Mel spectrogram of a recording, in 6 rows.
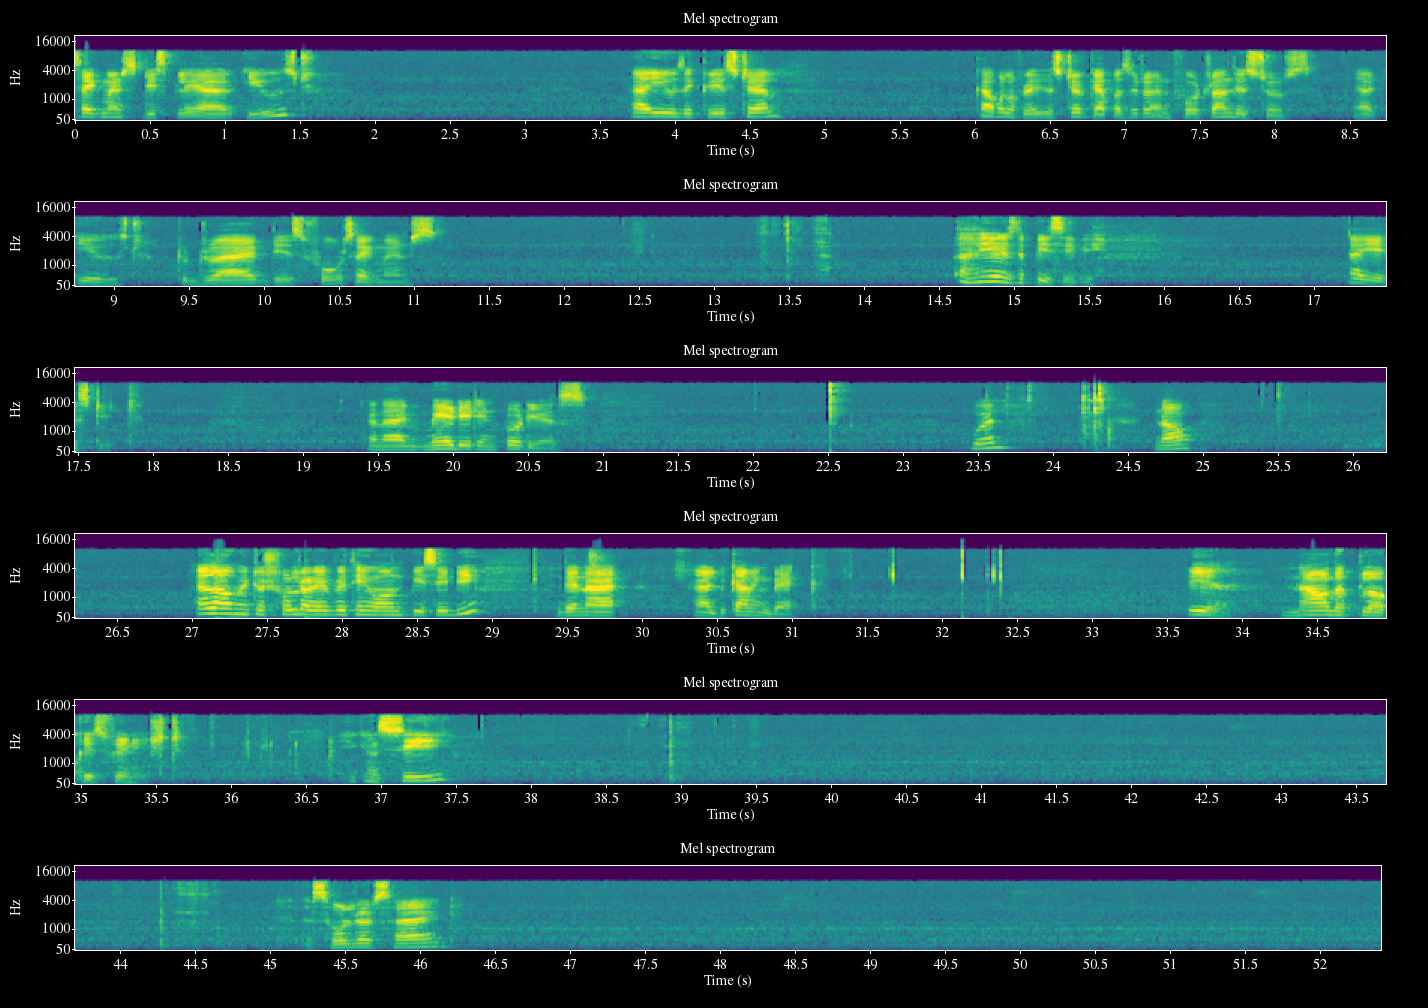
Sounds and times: Speech: 0.0 - 1.7, 3.7 - 4.9, 6.0 - 11.2, 14.6 - 15.7, 17.2 - 18.0, 19.4 - 21.0, 23.4 - 23.8, 24.7 - 25.0, 27.0 - 31.3, 33.6 - 35.8, 36.7 - 37.6, 45.1 - 46.3.

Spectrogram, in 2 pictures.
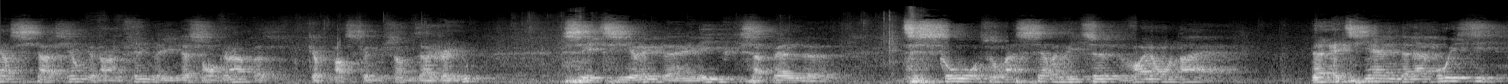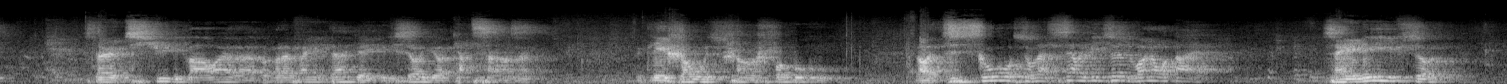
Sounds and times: Male speech, man speaking: 0.0 - 4.8, 5.6 - 8.4, 9.0 - 12.4, 13.1 - 15.2, 16.0 - 20.6, 21.4 - 23.6, 24.2 - 27.4, 28.3 - 29.8
Narration, monologue: 0.0 - 30.1.

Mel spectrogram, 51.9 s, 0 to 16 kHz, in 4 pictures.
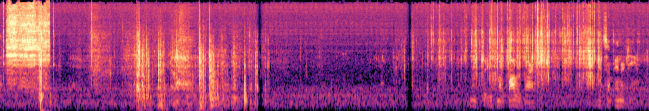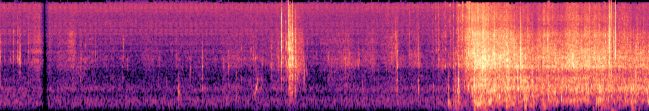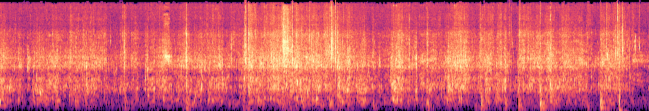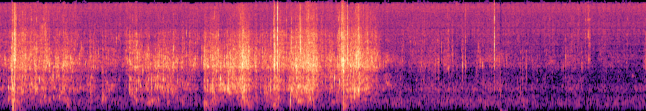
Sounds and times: Rowboat, canoe, kayak: 0.0 - 51.8.

